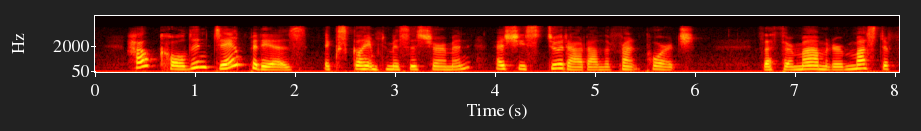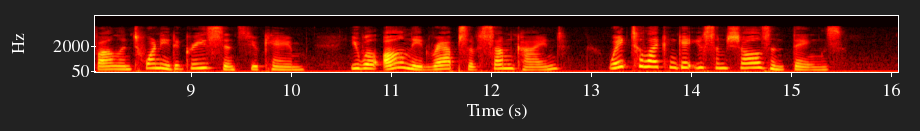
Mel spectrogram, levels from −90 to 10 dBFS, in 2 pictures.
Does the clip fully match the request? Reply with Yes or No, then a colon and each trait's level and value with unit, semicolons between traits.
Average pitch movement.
No: wide, 6.2 semitones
